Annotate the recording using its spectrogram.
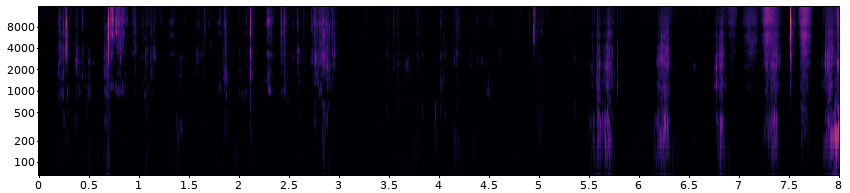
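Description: Someone chewing a mouthful of crunchy snack nuts close to a microphone: an irregular run of sharp crunches.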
